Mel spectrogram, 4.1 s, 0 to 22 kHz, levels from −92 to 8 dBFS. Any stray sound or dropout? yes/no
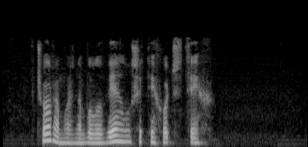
no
